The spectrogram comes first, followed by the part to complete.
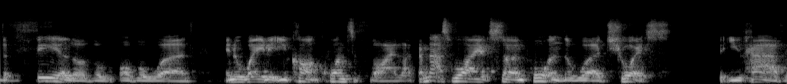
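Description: In a southern English accent, a man speaks at a fairly slow pace with very wide pitch swings. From southern England, Brighton. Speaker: children's poet. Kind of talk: interview. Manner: casual, hesitant.

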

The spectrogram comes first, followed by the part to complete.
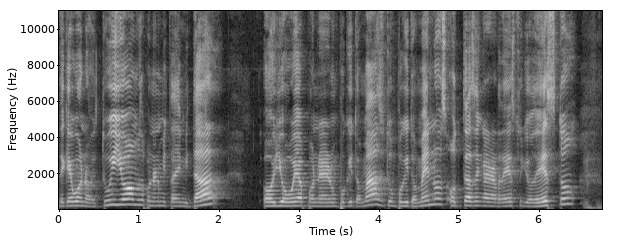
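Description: Very fast speech from a woman, fairly high in pitch, with ordinary pitch variation. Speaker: podcast co-host. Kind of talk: casual chat.

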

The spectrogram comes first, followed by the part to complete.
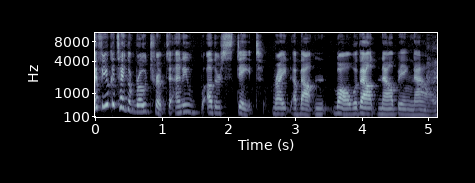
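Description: A woman at medium pitch, moderate pace and ordinary pitch variation. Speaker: podcast co-host. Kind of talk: casual chat. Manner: loud.

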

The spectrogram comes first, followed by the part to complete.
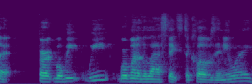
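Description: An ordinary speaking voice with an American accent, lively intonation and a moderate pace. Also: man. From Northern Virginia. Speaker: singer and stage performer. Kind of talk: interview.

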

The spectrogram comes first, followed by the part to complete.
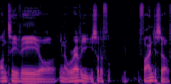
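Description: A man with an Australian accent speaks at a very deep, low pitch and a fairly quick pace. His intonation is monotone and flat, on a very clean recording with a silent background. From Western Australia, Fremantle. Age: 30s. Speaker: photographer and filmmaker. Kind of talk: casual chat. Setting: studio.

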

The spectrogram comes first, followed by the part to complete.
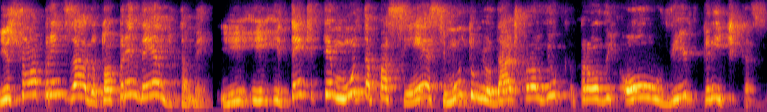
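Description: The speech moves at a fairly quick pace with lively intonation. Music plays in the background. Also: man. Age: 30s. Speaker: economist and doctoral student. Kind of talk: interview. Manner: halting, repeats words.

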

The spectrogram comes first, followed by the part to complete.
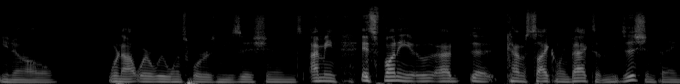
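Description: A man's plain, everyday voice, medium in pitch with ordinary variation, at a moderate pace. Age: 50s. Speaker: podcast host and church musician. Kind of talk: casual chat. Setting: video call.

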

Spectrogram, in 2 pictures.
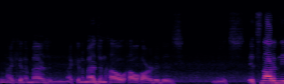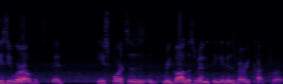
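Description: A man talks at a very fast pace. His speech is broken by long, frequent pauses. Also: medium pitch for a man, ordinary pitch variation. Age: 30s. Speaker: podcast host. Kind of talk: casual interview. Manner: halting, many repetitions.

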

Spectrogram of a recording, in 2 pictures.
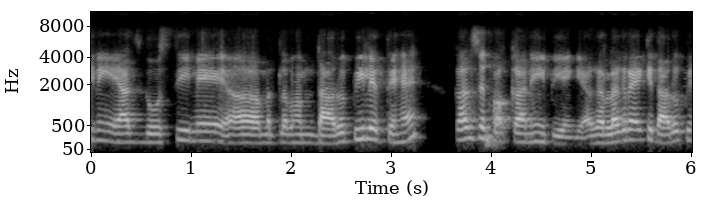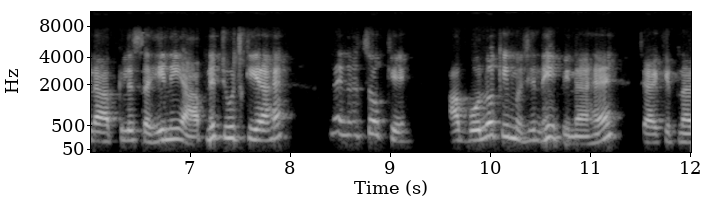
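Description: A man speaks at a moderate pace and a high pitch. His intonation is lively. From Bihar, India. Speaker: social sector fellow co-hosting a video talk. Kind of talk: casual conversation on a topic.

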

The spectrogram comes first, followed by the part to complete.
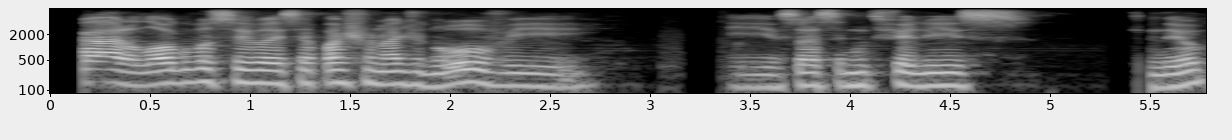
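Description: Pausing long and often, a man speaks in a flat monotone. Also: medium pitch for a man, moderate pace. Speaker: podcast guest. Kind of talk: casual chat.

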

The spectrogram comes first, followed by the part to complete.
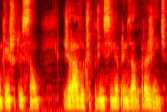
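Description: This man has medium pitch. His tone is dark and mellow. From Rio de Janeiro state, Niterói. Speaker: physiotherapist. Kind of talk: casual chat. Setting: video call.

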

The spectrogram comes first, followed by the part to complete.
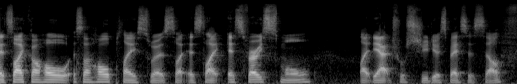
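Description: A man with a London accent, fairly quick and monotone, with flat intonation. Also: fairly low pitch for a man. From England. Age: 20s. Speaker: Twitch streamer. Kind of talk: casual chat.

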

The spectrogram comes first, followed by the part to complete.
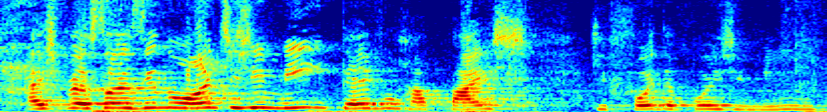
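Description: This is a woman speaking. Her pitch shows ordinary variation. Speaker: singer, festival contestant. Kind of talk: casual interview.

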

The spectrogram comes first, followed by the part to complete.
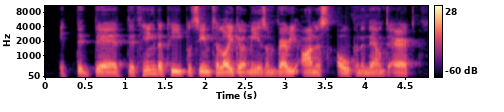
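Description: A man speaks with a Dublin accent at a fairly quick pace. His pitch variation is ordinary. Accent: Dublin Irish. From Ireland, Dublin. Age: 30s. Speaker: barber and business owner. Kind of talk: interview. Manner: animated.

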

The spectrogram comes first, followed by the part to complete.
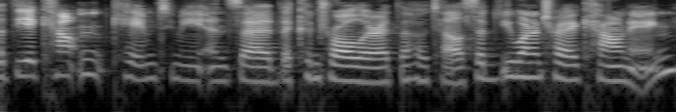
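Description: A woman with an ordinary speaking voice talks at a fairly quick pace and medium pitch. Her pitch varies in an ordinary way, on a very clean recording with a silent background. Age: 40s. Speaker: finance and accounting consultant. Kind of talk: interview.

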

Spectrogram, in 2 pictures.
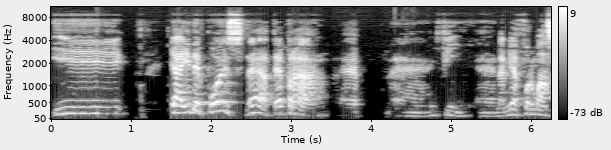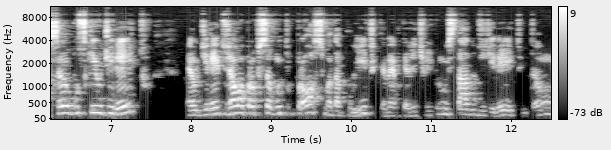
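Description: Very wide pitch swings and big swings in loudness mark a man's high-pitched voice at a moderate pace. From São Paulo, Brazil. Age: 30s. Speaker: politician. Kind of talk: casual interview.

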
